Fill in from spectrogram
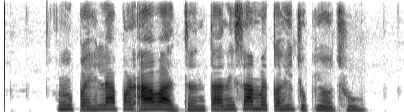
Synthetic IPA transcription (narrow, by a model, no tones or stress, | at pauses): ɦũpəɦɛlapəɳʔaʋad͡ʒd͡ʒənt̪anisamekəɦit͡ʃukijot͡ʃʰũ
